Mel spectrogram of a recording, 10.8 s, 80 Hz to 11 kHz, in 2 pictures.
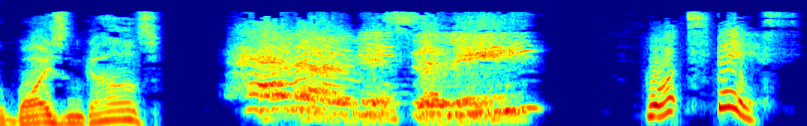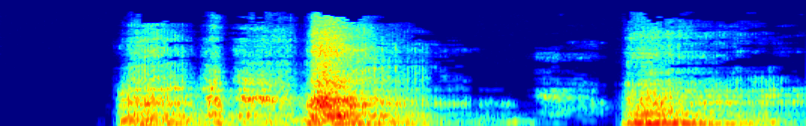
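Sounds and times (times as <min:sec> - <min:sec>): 
speech: 0:00.1 - 0:03.6, 0:04.3 - 0:05.2, 0:06.2 - 0:08.0, 0:09.5 - 0:10.0
deep powerful tiger roar: 0:06.2 - 0:10.7.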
